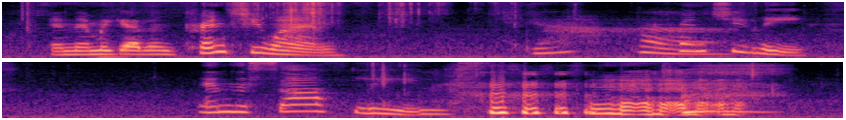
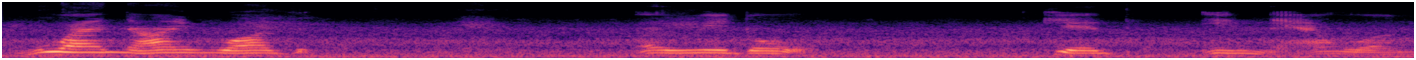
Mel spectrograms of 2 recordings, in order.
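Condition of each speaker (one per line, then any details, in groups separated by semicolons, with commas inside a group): No condition
Cerebral palsy; uses service dog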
